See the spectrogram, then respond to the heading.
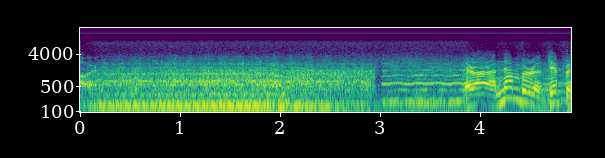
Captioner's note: helicopter blades whirring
